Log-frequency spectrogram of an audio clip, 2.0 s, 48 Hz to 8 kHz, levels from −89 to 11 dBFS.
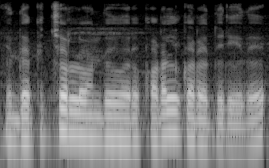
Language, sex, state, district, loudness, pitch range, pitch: Tamil, male, Tamil Nadu, Kanyakumari, -18 LUFS, 110-120 Hz, 115 Hz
